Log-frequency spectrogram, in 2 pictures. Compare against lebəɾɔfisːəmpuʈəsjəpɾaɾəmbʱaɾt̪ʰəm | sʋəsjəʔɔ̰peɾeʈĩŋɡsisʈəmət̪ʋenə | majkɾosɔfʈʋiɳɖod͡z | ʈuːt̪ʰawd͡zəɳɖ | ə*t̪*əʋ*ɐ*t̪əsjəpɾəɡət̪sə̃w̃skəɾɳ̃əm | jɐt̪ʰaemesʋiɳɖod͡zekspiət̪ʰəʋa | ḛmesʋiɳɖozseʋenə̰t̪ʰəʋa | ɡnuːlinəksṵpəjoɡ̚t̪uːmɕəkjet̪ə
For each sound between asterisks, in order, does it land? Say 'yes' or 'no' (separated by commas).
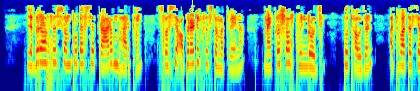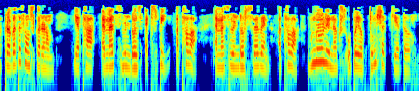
no, no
